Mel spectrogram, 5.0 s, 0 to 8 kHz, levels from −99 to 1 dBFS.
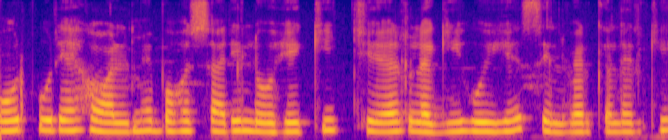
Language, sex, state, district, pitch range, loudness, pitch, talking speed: Hindi, female, Bihar, Kaimur, 195-215 Hz, -17 LUFS, 205 Hz, 180 wpm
